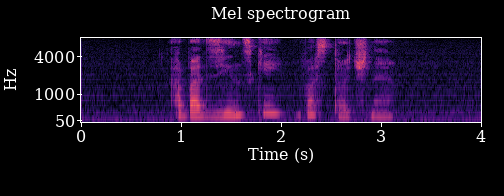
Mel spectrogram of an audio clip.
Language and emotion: Russian, neutral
